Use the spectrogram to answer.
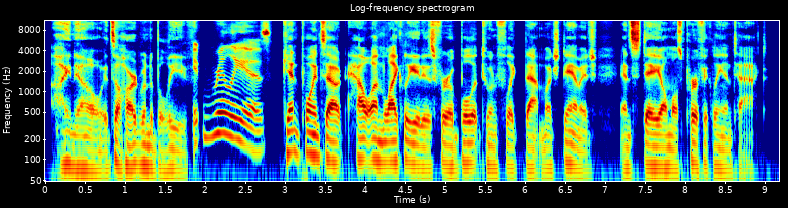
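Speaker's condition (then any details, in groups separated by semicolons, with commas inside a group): No condition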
